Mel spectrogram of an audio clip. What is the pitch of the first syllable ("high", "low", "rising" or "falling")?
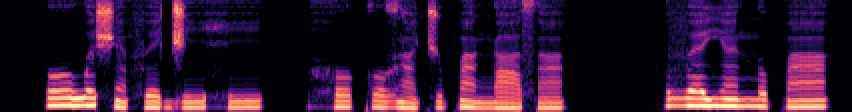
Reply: high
